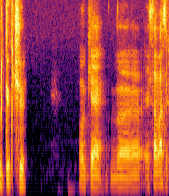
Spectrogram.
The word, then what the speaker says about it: Kökçü: Donc, Orkun Koksu, je ne sais pas déjà si je le prononce bien. Déjà, si tu peux me reprendre là-dessus. Non? En turc c'est Orkun Kökçü.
